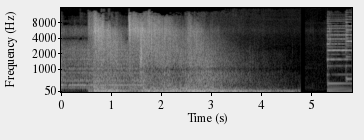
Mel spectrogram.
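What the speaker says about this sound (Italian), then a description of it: "Nitro ha il discutibile talento di esplodere come una bomba umana, con una potenza devastante" A superhero explodes like a human bomb with devastating power: a loud, close boom with a long rumbling decay, followed by a brief silence and then a sustained tonal sound.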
